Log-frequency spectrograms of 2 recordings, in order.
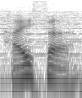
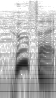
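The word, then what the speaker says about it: Hyvä: talk Commerce is sponsored by hia or as the Europeans say Hua or the right way to say it hufa is rapidly becoming the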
